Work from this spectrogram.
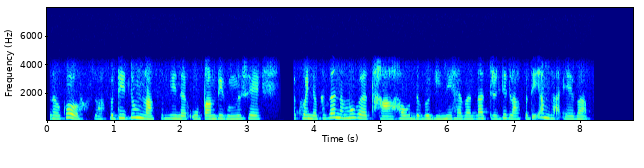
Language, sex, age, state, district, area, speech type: Manipuri, female, 18-30, Manipur, Kangpokpi, urban, conversation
